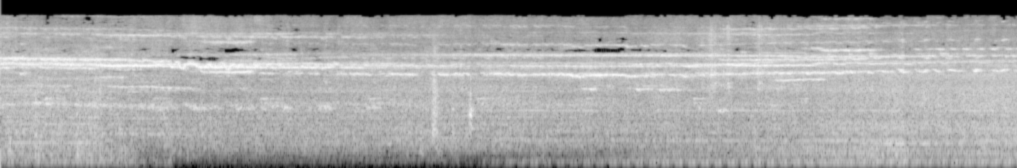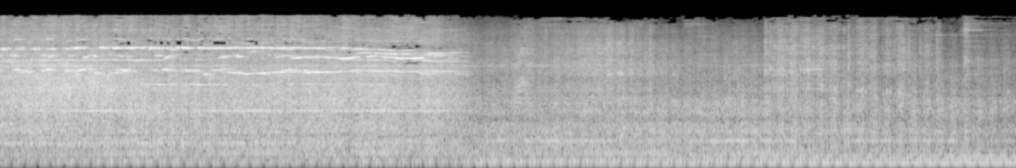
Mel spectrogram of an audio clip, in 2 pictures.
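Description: A passenger train rolls past close by, wheels clattering rhythmically over the rail joints.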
